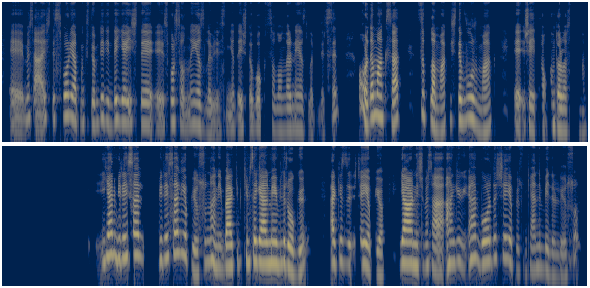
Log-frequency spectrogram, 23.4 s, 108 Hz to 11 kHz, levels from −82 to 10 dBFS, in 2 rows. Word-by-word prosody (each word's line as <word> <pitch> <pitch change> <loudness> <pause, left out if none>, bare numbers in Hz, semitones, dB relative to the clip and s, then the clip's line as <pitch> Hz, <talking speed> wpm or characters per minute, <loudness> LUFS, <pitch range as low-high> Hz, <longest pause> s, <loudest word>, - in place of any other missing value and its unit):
Eee, - - -7
mesela 240 -1 -3
işte, 235 -1 -10
"Spor 255 +2 -1
yapmak 215 -3 -2
istiyorum," 200 +1 -8
dediğinde 215 -4 -5
ya 215 -1 0
işte, 210 0 -6 0.2
eee, 455 -1 -9
spor 210 0 -6
salonuna 210 -2 -12
yazılabilirsin 175 - -10
ya 90 - -15
da - - -11
işte - - -10
boks - - -8
salonlarına 170 0 -10
yazılabilirsin. 175 - -13 0.4
Orada 245 +1 +3
maksat 245 -4 +3 0.3
zıplamak, 195 - 0
işte 225 0 0
vurmak, 210 -6 -3 0.3
eee, - - -3
şey, 175 -3 -4 0.3
kum 195 - -10
torbasına. 160 -2 -4 1.9
Yani 295 -3 +3
bireysel 280 +2 +3 0.3
bireysel 295 +5 +3
yapıyorsun. 235 - -4
Hani 210 -6 -2
belki 210 +2 +6
bir 240 - -23
kimse 245 0 +2
gelmeyebilir 230 0 +5
o 185 -5 +3
gün. 175 +1 -4 0.4
Herkes 240 +1 +2
z - - -17 0.3
şey 230 0 +4
yapıyor, 170 -6 -1 0.3
yarın 230 -1 +9
için 210 0 -6
mesela 210 -3 +1
hangi 235 +1 -1
gün 205 - -12
he, 270 -3 -1
bu 235 +1 +4
arada 250 +2 -1
şey 275 0 -5
yapıyorsun, 185 -8 -6
kendin 195 +1 -8
belirliyorsun, 160 - -11
220 Hz, 140 wpm, -24 LUFS, 185-245 Hz, 1.9 s, yarın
